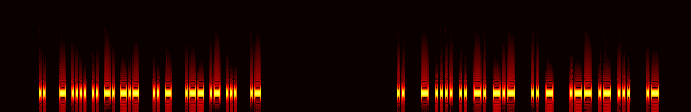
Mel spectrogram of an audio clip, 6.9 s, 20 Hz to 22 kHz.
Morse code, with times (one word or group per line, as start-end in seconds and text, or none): 0.4-0.4 I
0.6-1.4 THINK
1.5-1.7 IT
1.9-2.4 WAS
2.5-2.6 A
4.0-4.0 I
4.2-5.1 THINK
5.3-5.5 IT
5.7-6.3 WAS
6.5-6.6 A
